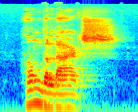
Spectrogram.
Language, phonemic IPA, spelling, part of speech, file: Dutch, /ˈhɑndəˌlars/, handelaars, noun, Nl-handelaars.ogg
- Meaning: plural of handelaar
